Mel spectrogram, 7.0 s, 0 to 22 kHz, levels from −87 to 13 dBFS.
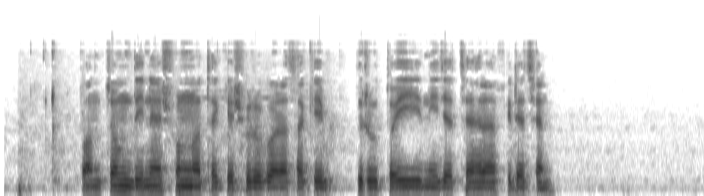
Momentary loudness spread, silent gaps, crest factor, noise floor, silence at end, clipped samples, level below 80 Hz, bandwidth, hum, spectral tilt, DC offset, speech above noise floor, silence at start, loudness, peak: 8 LU; none; 14 dB; -62 dBFS; 1.5 s; under 0.1%; -54 dBFS; 9.2 kHz; none; -5.5 dB/octave; under 0.1%; 49 dB; 0.2 s; -14 LUFS; 0 dBFS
